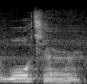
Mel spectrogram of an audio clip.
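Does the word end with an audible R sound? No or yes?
yes. The word ends with a rounded R sound. "So not water"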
